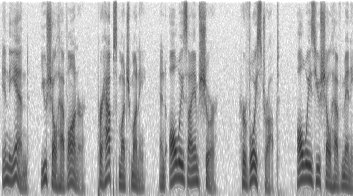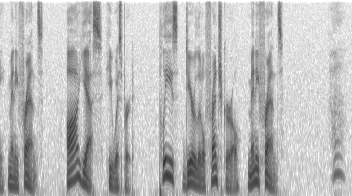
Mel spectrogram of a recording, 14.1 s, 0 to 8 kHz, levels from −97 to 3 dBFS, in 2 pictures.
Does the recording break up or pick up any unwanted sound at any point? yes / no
yes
